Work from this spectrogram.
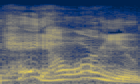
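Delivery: high, bright, cheerful, cheery tone.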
